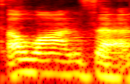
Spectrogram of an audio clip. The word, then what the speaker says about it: Ilonzeh: you for having us I know my name set looks crazy it's easier pronounced than it looks it's alonsa thank you so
